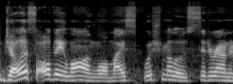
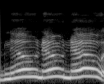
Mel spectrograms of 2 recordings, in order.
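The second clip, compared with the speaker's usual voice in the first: mock panicked denial; 10 semitones higher, 4 dB louder, slower than usual. Judas denying to the Romans.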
